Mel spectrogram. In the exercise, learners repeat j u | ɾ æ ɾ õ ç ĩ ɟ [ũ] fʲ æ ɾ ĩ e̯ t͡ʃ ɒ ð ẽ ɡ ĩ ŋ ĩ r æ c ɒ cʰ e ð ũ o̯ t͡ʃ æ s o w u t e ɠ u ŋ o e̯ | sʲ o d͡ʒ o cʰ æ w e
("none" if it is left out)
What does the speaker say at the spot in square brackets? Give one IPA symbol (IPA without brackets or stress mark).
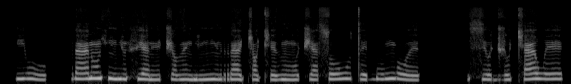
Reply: õ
